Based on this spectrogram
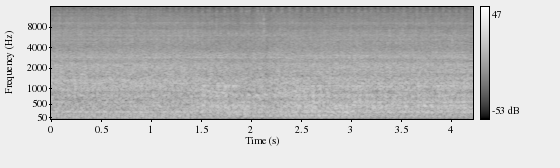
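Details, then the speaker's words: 1991 Oldsmobile Cutlass Calais 2.3L Quad 4 DOHC idling: rough, uneven, lumpy low-end stumble; misfire worsens with injector one connected, and unplugging four changes nothing, traced to a shorted fuel injector. "it actually gets worse with number one plugged in and then if I disconnect number four then it seems to not make a difference"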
